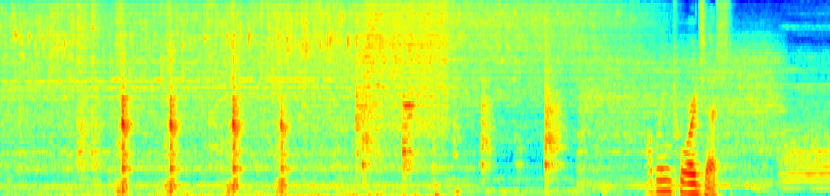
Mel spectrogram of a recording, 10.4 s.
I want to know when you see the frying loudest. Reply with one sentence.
The volume of the frying peaks at 5 seconds.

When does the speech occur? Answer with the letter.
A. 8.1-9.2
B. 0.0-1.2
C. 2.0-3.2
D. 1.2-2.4
A.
